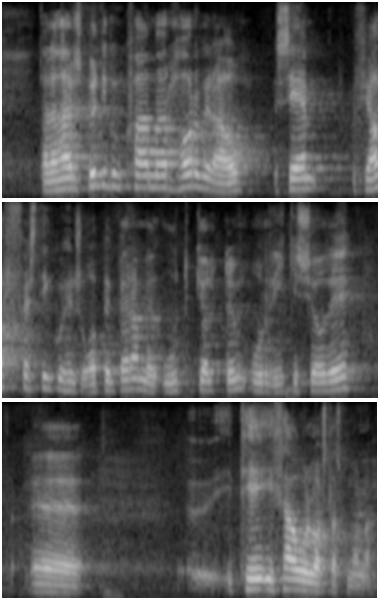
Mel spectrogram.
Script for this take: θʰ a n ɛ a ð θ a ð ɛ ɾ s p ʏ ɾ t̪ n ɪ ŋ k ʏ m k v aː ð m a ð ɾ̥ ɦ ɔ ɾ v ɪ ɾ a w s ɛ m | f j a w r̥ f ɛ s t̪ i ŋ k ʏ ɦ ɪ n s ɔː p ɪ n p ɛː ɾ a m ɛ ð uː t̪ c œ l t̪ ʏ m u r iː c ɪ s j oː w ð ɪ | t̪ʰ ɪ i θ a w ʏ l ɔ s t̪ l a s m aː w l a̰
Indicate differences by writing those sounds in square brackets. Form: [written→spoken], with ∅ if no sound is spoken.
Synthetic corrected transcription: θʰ a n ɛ a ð θ a ð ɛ ɾ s p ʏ ɾ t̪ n [ɪ→i] ŋ k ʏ m [k→kʰ] v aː ð m a ð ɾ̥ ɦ ɔ ɾ v ɪ ɾ a w s ɛ m | f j a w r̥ f ɛ s t̪ i ŋ k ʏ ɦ ɪ n s ɔː p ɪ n p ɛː ɾ a m ɛ ð uː t̪ c œ l t̪ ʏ m u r iː c ɪ s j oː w ð ɪ | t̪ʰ ɪ i θ a w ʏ l ɔ s t̪ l a s m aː w l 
